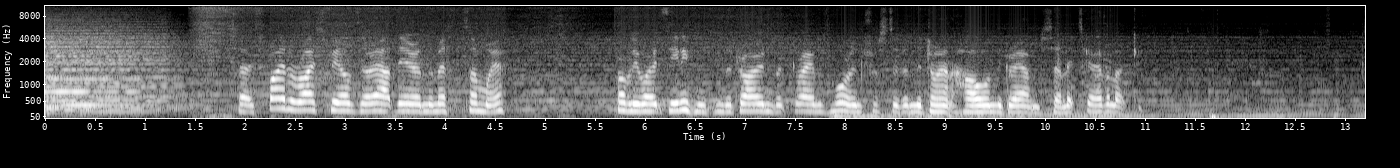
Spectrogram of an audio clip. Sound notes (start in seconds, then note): 4.5 drone whirring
